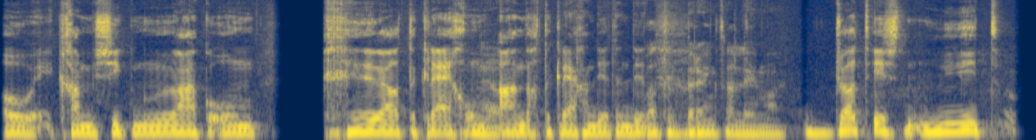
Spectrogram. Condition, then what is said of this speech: Stuttering. En, en dat gaat gewoon met ups en downs.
